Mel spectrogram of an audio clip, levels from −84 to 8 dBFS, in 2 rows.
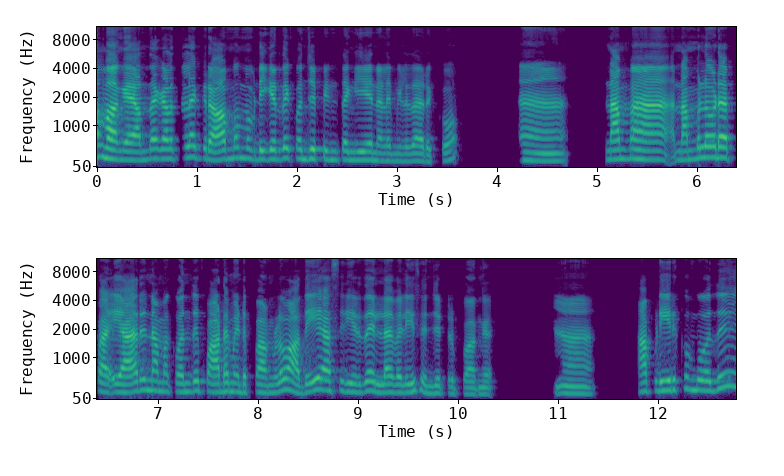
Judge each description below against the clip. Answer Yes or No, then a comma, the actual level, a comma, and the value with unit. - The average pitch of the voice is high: Yes, high, 210 Hz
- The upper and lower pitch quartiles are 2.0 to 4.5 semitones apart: Yes, average, 3.1 semitones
